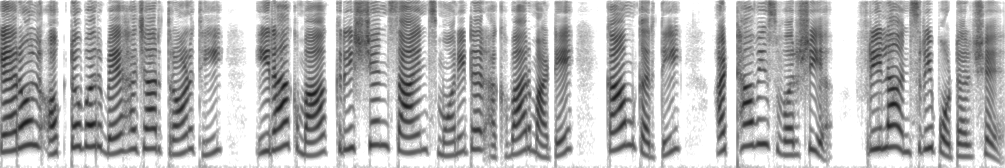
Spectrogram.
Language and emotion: Gujarati, neutral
